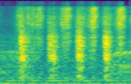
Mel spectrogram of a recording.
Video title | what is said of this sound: Videotape Teaching Lesson | you are striking the sides of the container from the inside with the breadcrumbs that are inside of there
